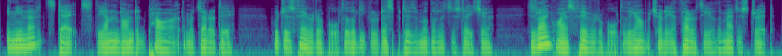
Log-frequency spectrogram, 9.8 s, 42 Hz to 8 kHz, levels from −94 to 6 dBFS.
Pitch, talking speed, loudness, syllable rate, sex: 85 Hz, 185 wpm, -24 LUFS, 7.5 syllables/s, male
